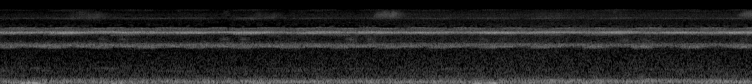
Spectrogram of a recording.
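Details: Steady trilling chorus of New England summertime crickets at night, several continuous high-pitched layers sounding together without pause, with soft brief higher swells and a faint low background rumble.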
